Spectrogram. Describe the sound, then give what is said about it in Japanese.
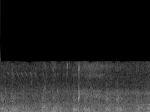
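An electric train crosses an iron railway bridge over a river near its mouth, making a steady, even rumble of wheels and track noise at moderate loudness, with a hissing wash throughout. “今、川を渡る鉄橋を電車が走ってきました。あの電車は、越後線っていう JR の線なんですけどね。”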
